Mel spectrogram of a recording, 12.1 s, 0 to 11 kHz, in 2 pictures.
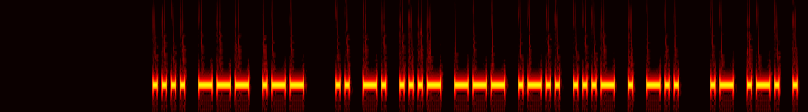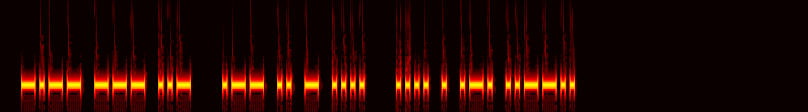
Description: Morse code, heard as a keyed tone, about 34 wpm, 690 Hz. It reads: HOW INVOLVED ARE YOU WITH HER?
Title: Sentences from Top 1000 Words - Review Part 5 - 35wpm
